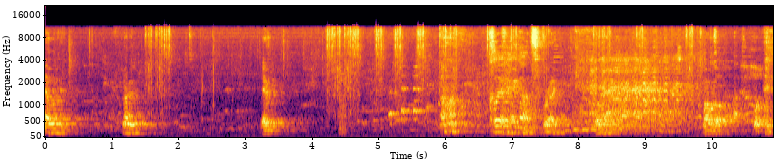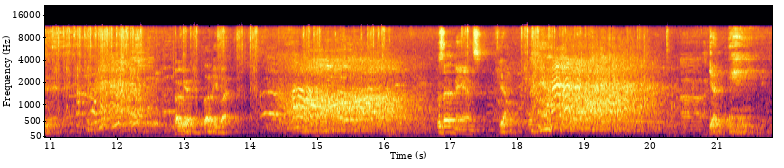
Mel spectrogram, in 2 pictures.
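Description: A second man answers through a microphone.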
